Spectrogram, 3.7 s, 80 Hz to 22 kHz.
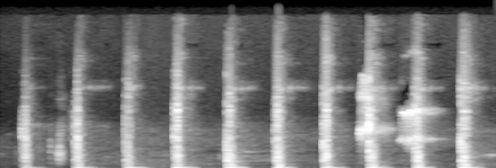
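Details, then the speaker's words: Royal Enfield Himalayan 450 accessory top box, when empty, makes sharp hollow clunks about three per second as it is shaken, rattling on its mount; the noise appears when the box is emptied. "यह आवाज सुनाई पड़ रही है यह कमी है actually क्या है कि ये टॉप बॉक्स जब बिल्कुल खाली होता है"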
